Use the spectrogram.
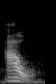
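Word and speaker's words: あお: আচ্ছা তো এই আ আর এই ও দুইটা মিলে উচ্চারণ হবে আও।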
